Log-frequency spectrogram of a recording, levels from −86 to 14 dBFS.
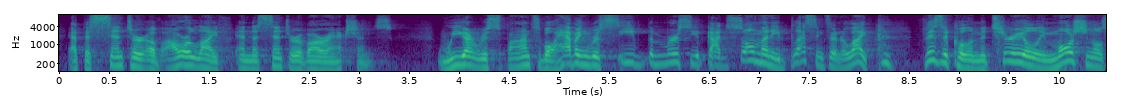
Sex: male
